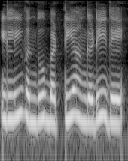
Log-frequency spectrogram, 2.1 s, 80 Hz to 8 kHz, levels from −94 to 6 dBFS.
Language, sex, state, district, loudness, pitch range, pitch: Kannada, female, Karnataka, Bidar, -14 LUFS, 245-280 Hz, 265 Hz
